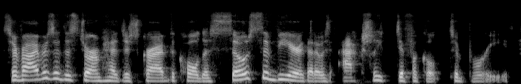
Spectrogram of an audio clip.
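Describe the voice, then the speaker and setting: A woman's voice: lowish voice, expressive, a little fast, fairly bright tone, husky, no echo, studio quality. A woman co-hosting a podcast, telling a story in a casual, chatty way with many fillers. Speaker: podcast co-host. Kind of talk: casual chat.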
